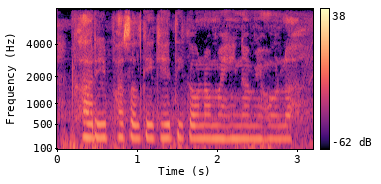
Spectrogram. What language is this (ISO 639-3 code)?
bho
